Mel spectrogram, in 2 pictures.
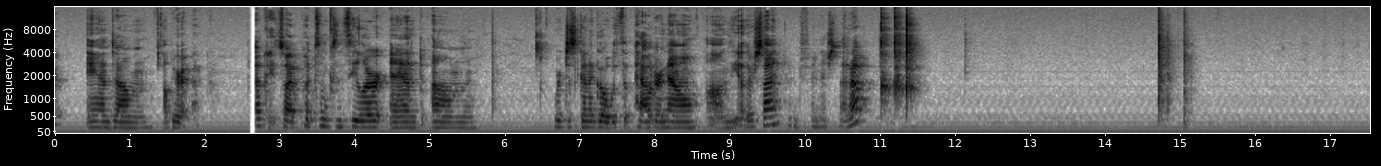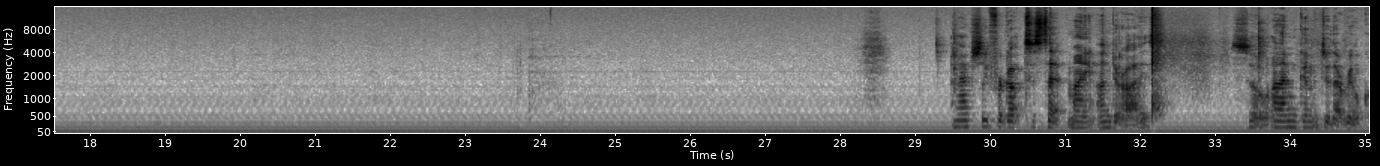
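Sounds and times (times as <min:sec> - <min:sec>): low room hum: 0:00.0 - 0:35.0.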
